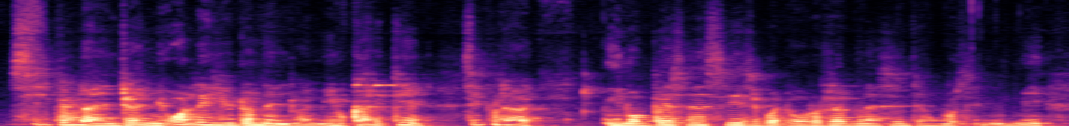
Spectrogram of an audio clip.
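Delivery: high-pitched, hammed-up tearful complaint; tearful Krishna. Krishna complains to his mother about the cane, mock crying. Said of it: "And Krishna will cry".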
